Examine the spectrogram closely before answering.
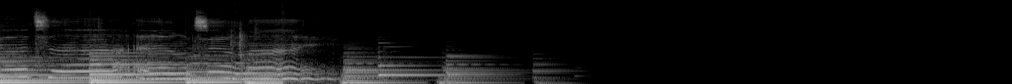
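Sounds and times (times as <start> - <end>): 
person singing jazz: 0.0 - 3.6.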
